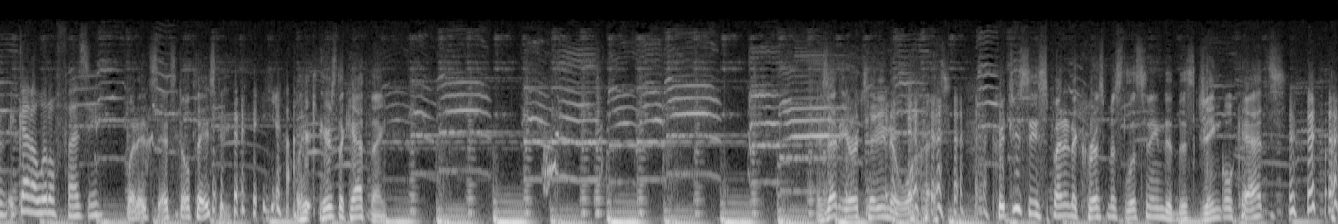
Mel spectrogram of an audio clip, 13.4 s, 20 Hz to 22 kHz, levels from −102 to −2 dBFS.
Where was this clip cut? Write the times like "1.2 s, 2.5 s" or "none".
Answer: none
